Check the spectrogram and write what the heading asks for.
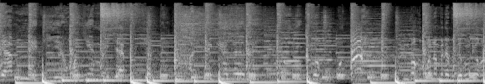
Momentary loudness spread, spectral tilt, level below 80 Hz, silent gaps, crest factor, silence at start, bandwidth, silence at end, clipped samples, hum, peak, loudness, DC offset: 3 LU; -4.5 dB/octave; -16 dBFS; none; 12 dB; 0 s; 19.5 kHz; 0 s; under 0.1%; none; 0 dBFS; -12 LUFS; under 0.1%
